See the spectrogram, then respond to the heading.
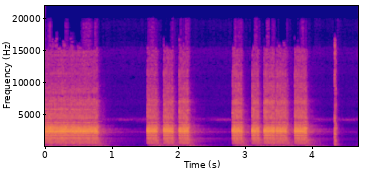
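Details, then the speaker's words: Husqvarna LTH 18538 lawn tractor with valve cover leak, reported hard starting: turning key gives bursts of harsh rapid buzzing chatter from the starter solenoid, no cranking; owner says solenoid shouldn't make that noise, cause not confirmed. "so um generally sonoid is not supposed to make that noise now I've worked on a fair bit of fair number of lawnmowers here in the last couple years throughout all these trials and tribulations and um I have never heard a lawn mow solenoid make that noise"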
